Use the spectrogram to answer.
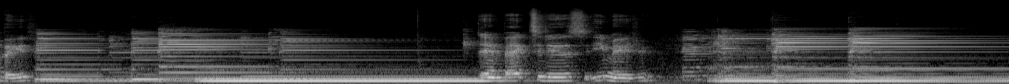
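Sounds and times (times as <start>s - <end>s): electric guitar chord: 0.3s - 4.8s, 6.8s - 10.0s.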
